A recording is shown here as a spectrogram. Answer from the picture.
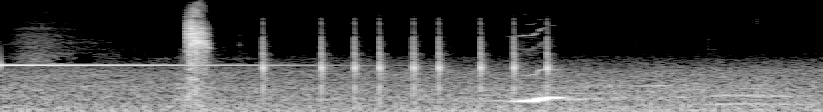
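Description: A phone's text-message ding fades out, followed by a quick run of about nine light phone keyboard taps, with a brief low rising blip near the end of the taps.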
